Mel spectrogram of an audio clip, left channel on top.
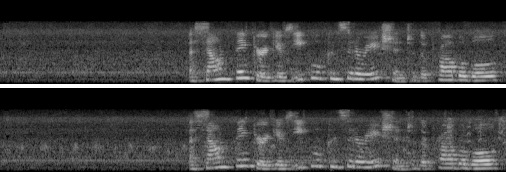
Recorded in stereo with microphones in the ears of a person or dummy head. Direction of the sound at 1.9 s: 20° left (ahead or behind).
